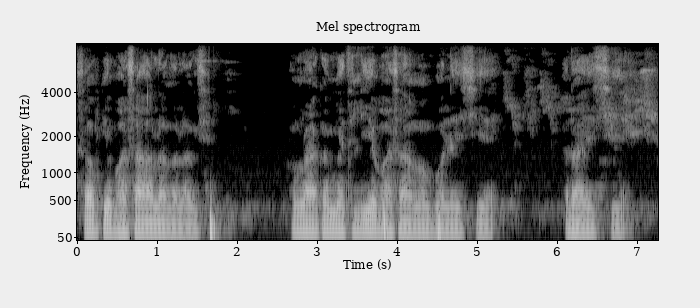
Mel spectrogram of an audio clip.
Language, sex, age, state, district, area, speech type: Maithili, male, 60+, Bihar, Madhepura, rural, spontaneous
